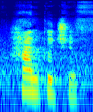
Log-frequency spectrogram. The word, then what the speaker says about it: handkerchief: That in these 4 words, जो आपका D है वो silent ही रहेगा. Again, I am reading it for you. Handsome, Wednesday, sandwich, handkerchief. And the rest words are badge, edge, hedge, wedge, grudge.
